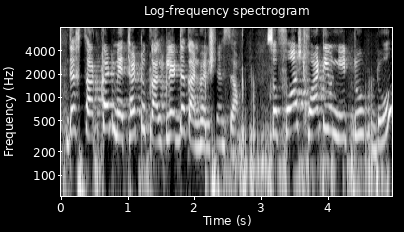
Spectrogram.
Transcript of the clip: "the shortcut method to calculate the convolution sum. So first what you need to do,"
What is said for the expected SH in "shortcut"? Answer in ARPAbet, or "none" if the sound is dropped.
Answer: S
